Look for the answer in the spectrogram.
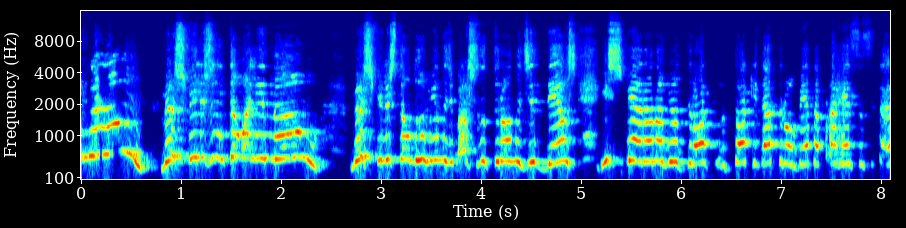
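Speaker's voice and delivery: voz aguda, negação veemente ao recontar; protesto chocado reencenado. Retold or imitated. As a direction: reencene um protesto enfático, em tom mais alto. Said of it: "parece que eu tomei um choque". (protesto veemente e agudo, revivido)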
